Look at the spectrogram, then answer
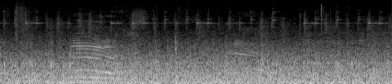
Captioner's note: tense music continues; Bruce gasping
